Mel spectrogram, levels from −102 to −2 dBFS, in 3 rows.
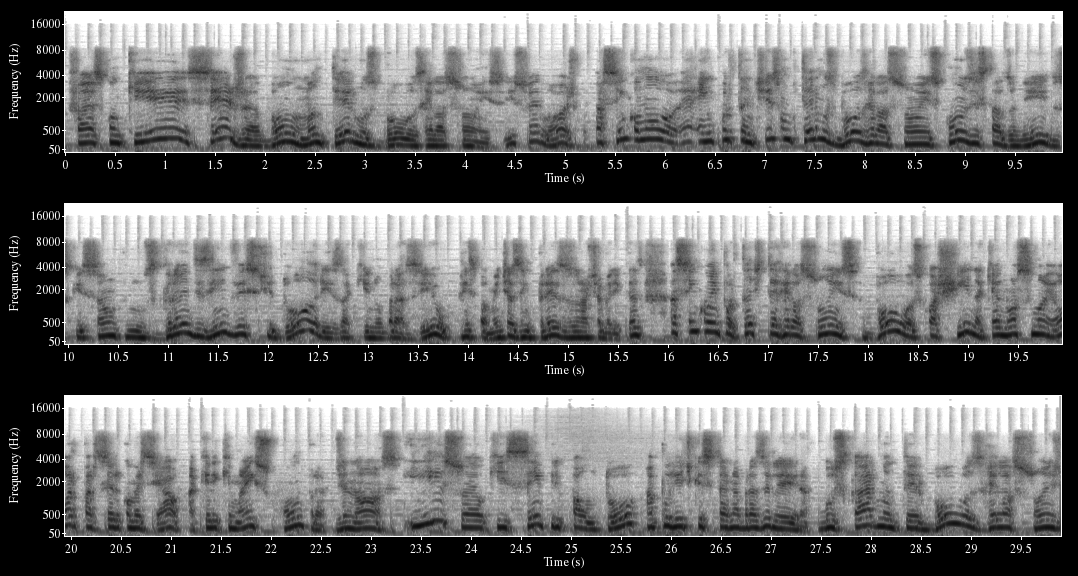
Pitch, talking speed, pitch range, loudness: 170 Hz, 140 wpm, 140-200 Hz, -17 LUFS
